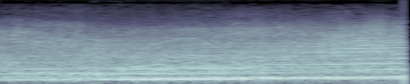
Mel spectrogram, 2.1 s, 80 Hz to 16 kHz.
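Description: Indycar race car from the 1993 season at full throttle, its engine holding a loud, steady high-pitched scream that climbs slightly in pitch, close by and uninterrupted.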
